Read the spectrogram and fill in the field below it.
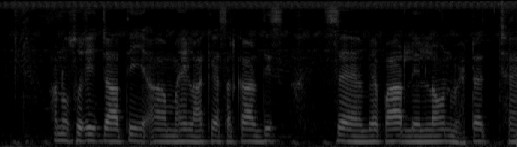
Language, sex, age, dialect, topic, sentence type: Maithili, male, 31-35, Bajjika, banking, statement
